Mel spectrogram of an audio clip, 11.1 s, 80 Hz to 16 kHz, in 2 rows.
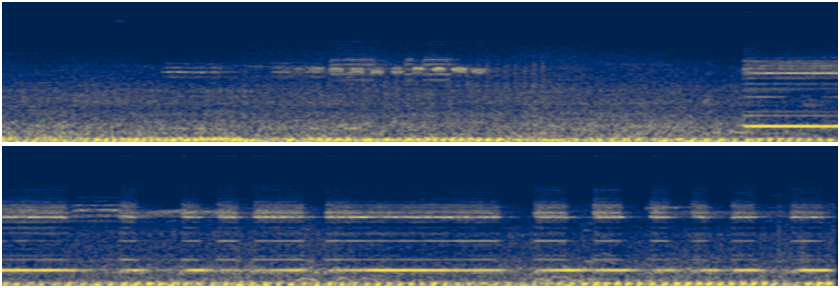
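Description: A vehicle horn honking: one long blast about halfway through, then a quick run of short toots, with fainter horns in the first few seconds. Underneath, a Yamaha FZ25's single-cylinder engine runs low at crawling speed.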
